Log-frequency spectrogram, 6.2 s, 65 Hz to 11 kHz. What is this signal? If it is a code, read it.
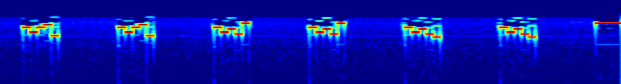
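Five-tone selective call (ZVEI), heard as quick runs of five tones, tones of about 70 ms. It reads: 85803 85803 85744 85744 85742 85742
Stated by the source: ZVEI five-tone selective call 85730 received on an SDR.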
